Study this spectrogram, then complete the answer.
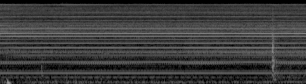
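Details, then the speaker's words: Mercedes SLK230, engine warm after a drive, key on engine off: steady high-pitched electrical buzz/squeal with thin whine from the front, near the bottom of the radiator, not the fan control unit or fan motor; owner suspects a valve or solenoid; began after a shop visit. "I'm getting a kind of a high-pitch screech, or screech isn't the right word, but kind of a squeal or buzz sound from the front."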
